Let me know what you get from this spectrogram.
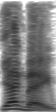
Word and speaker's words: Yang-May: You can find it by searching my name, Yang Mei Uy, and I'll spell that for you. Yang Mei, YANG-MAY, Uy, OOI.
